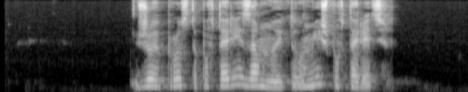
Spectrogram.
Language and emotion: Russian, neutral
